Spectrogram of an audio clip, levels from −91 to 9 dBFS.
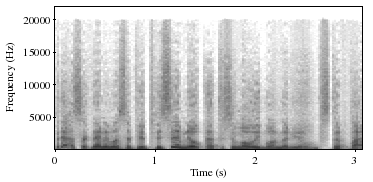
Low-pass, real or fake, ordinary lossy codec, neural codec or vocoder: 19.8 kHz; fake; Opus, 64 kbps; codec, 44.1 kHz, 0.9 kbps, DAC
